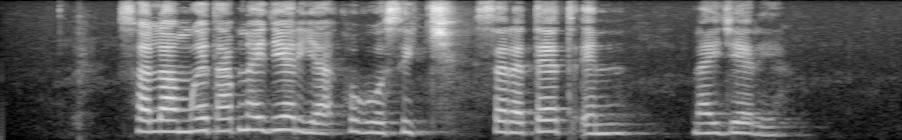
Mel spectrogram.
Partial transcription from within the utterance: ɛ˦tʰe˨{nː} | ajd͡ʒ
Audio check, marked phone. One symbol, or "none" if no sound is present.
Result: nː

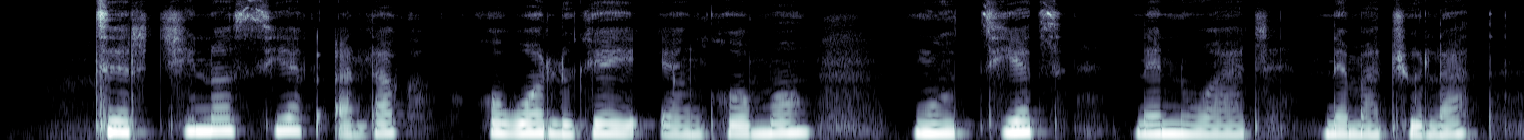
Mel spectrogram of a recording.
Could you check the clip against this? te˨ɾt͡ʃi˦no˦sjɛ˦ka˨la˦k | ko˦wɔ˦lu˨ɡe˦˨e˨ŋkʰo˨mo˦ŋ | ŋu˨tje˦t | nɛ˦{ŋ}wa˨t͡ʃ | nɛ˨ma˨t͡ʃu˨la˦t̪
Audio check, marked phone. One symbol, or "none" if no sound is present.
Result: n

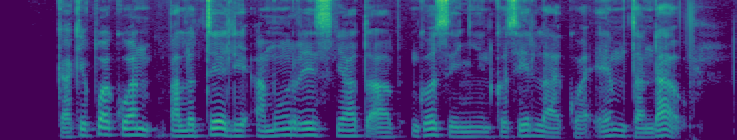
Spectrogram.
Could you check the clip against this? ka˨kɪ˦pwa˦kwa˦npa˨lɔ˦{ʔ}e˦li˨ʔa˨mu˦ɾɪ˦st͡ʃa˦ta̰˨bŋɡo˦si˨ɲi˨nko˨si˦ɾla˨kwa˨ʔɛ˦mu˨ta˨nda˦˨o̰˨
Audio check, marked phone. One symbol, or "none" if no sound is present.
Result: t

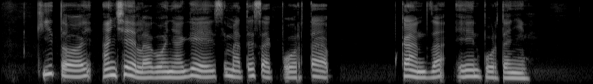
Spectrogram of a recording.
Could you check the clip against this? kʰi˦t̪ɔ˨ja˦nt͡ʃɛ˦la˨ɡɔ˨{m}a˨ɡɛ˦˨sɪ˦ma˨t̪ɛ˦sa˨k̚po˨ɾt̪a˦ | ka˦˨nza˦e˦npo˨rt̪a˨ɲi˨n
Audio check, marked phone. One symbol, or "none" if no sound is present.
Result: ɲ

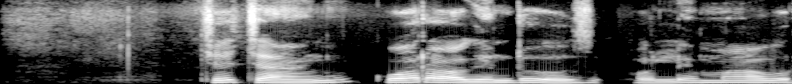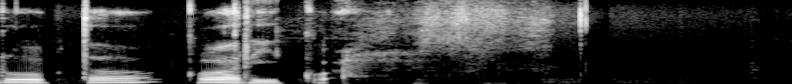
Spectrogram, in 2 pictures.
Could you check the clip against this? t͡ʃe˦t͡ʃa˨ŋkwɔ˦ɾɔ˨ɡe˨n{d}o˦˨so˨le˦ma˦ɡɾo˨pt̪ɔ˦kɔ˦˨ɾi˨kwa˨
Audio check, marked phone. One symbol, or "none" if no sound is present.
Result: d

